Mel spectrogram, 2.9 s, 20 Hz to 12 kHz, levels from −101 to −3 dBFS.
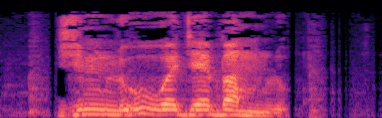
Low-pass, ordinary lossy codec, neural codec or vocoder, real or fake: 10.8 kHz; MP3, 32 kbps; vocoder, 48 kHz, 128 mel bands, Vocos; fake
